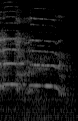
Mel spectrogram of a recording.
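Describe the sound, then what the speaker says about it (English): A rooster crows once in a drawn-out call that falls in pitch, faint and distant in a quiet morning setting. "Gotta love having a rooster."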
